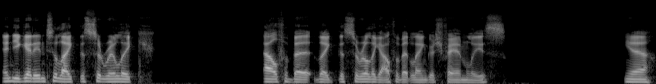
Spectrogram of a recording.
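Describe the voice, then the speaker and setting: A man's voice: medium pitch, steady tone, moderate pace, sharp tone, smooth, no room sound, studio quality. A Danish man with a Danish accent hosting a reaction video, rambling casually from tangent to tangent, swearing now and then and often asking "right?". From Denmark.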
